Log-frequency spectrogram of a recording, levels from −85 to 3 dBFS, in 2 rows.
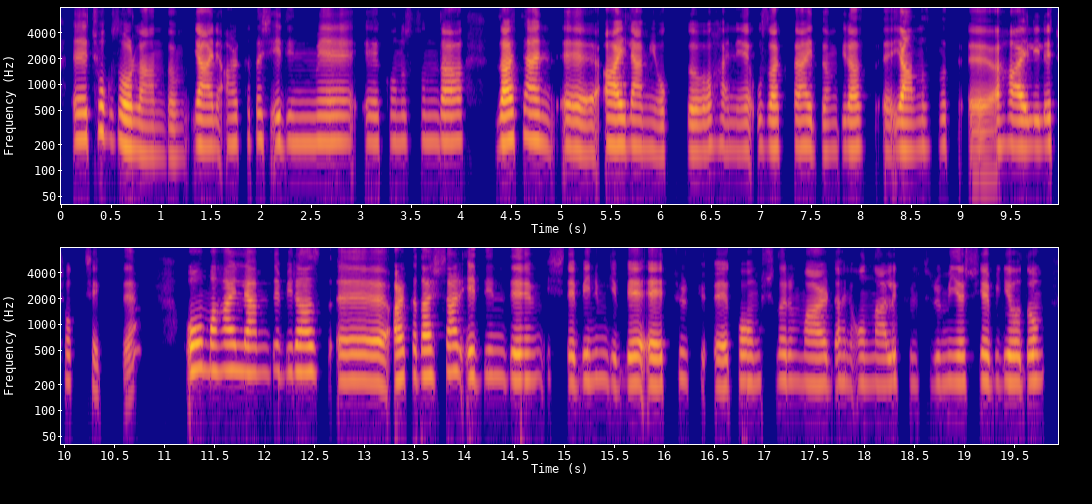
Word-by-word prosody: ııı, 230 0 +2
çok 245 -2 -2
zorlandım, 160 -6 +1
yani, 190 -2 +2
arkadaş 210 +3 -9
edinme, 215 +1 -3
eee, 210 0 -7
konusunda 215 +1 -4 0.3
zaten, 225 -2 +6
eee, 185 -4 +1
ailem 195 -2 +4
yoktu, 170 +2 -4
hani, 180 -2 -8
uzaktaydım 185 -2 -2
biraz 185 0 +1 0.3
yalnızlık, 185 +2 +1 0.2
ııı, 95 +1 0
hâliyle 190 0 +1
çok 220 +2 -14
çektim. - - -11 0.5
O 295 +2 +7
mahallemde 285 -2 +1
biraz, 275 0 +2 0.2
ııı, 220 -2 +3
arkadaşlar 250 +4 +3
edindim, 240 -1 -1
işte, 215 -3 -7
benim 225 0 -7
gibi, 200 0 -6
eee, 205 -1 +4
Türk, 235 -2 -13 0.2
eee, 190 0 +1
komşularım 220 +1 -6
vardı, 205 -1 -2
hani, 210 -2 -10
onlarla 205 0 -6
kültürümü 210 0 -15
yaşayabiliyordum 215 0 -1
215 Hz, 115 wpm, -23 LUFS, 195-225 Hz, 0.5 s, O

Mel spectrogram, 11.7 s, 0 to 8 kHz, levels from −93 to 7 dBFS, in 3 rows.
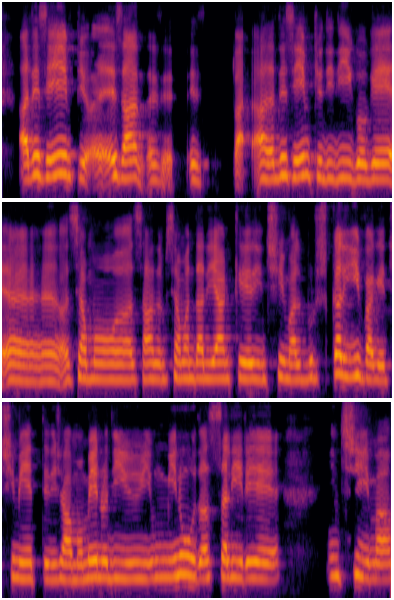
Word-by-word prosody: Ad 390 -6 +4
esempio, 260 - +3
e - - 0
esa 220 - +4
ese 190 0 -7
es 195 -1 -5 0.2
cioè, 400 0 -3
a 210 - +1
ad 200 +2 0
esempio, 240 -1 +1
ti 210 0 -4
dico 205 -1 0
che, 190 -2 +1
ehm, - - -2
siamo 200 -1 -1
salum 200 0 -2
siamo 210 +1 -2
andati 210 0 0
anche 210 +1 0
in 205 -1 +2
cima 200 +1 -3
al 195 0 -2
Burj 210 +1 -7
Khalifa 240 -5 +3
che 190 -1 -2
ci 190 +5 -8
mette 210 -1 -1
diciamo 195 -1 -1
meno 220 +1 +4
di 210 -1 -3
1 225 +2 -5
minuto 235 0 +2
a 210 - +2
salire 215 -2 0 0.4
in 245 0 -4
cima. 210 -5 -2
210 Hz, 185 wpm, -23 LUFS, 200-225 Hz, 0.4 s, Ad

